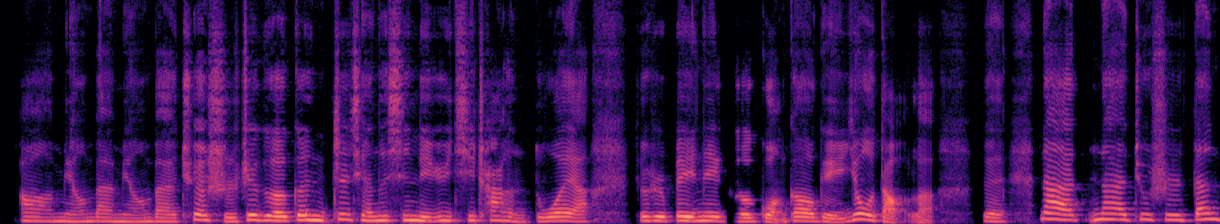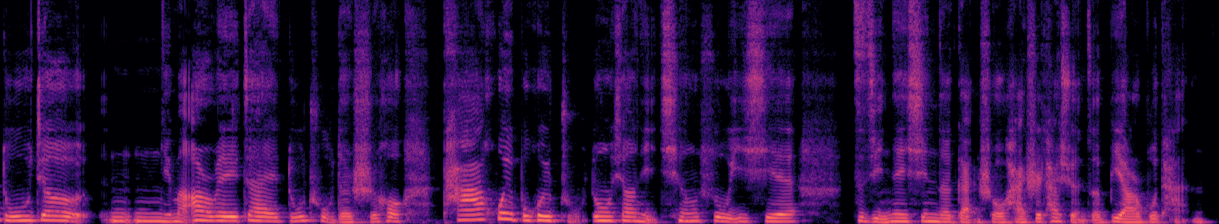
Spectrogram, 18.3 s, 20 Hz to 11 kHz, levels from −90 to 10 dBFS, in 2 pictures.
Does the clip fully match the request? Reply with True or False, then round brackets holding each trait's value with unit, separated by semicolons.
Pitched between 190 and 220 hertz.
True (195 Hz)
